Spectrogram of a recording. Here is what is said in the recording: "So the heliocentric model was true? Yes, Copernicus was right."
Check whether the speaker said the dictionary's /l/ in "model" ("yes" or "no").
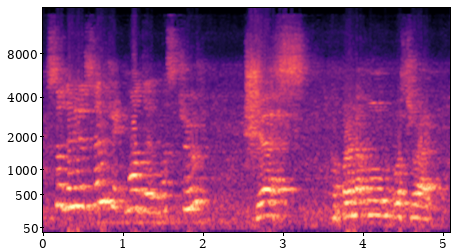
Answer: no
